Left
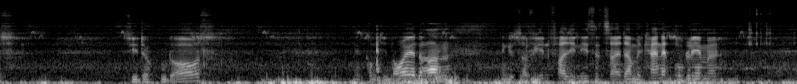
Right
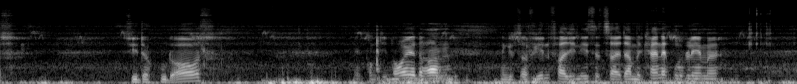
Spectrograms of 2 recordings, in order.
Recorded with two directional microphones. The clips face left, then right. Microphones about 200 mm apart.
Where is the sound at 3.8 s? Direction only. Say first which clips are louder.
Right 4 dB; 20° right (ahead or behind).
